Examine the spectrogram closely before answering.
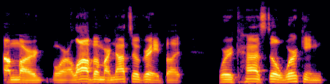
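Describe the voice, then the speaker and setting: A man with a lowish but bright, forward voice hosts a casual discussion. He meanders toward his questions, rewording them as he goes. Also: fairly even intonation, moderate pace, smooth. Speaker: discussion host.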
